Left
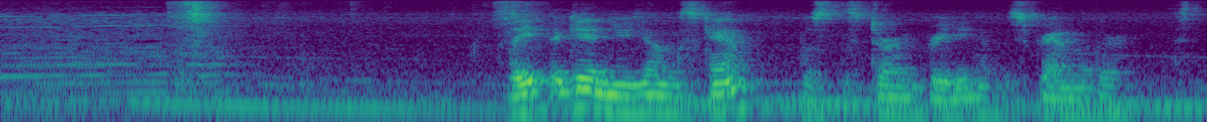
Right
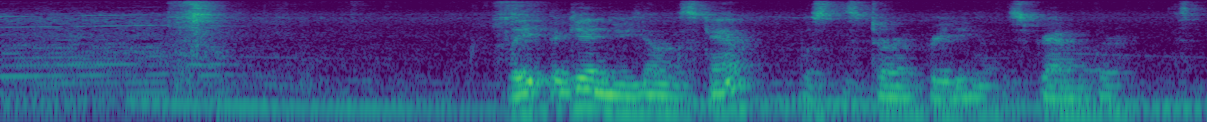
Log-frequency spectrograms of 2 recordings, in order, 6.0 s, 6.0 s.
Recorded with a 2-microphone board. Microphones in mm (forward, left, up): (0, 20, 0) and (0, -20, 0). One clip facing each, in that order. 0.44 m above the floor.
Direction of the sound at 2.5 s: 25° left (ahead or behind).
